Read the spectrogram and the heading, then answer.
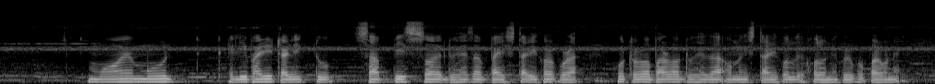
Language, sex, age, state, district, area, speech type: Assamese, male, 18-30, Assam, Kamrup Metropolitan, urban, read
